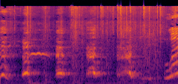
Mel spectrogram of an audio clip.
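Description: High-pitched laughter: a run of short pulses, about three a second.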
